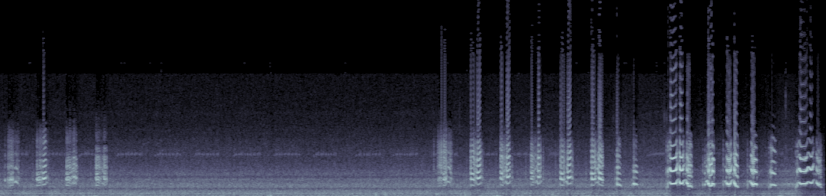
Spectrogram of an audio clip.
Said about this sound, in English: So here is the real sound of a Pallas's fish eagle collected by Matthias Richard.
